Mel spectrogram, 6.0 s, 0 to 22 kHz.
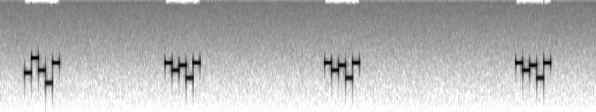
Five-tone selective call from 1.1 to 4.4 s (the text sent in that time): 96839 96839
